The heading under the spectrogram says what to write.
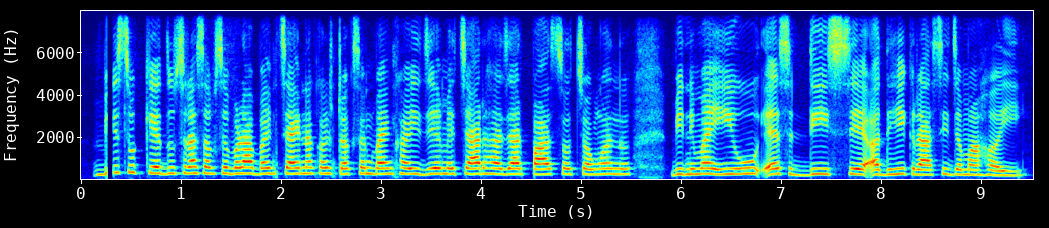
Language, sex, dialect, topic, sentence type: Magahi, female, Central/Standard, banking, statement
